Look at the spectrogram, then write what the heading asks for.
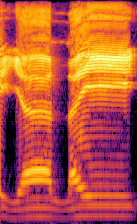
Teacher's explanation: یا لین ہے، تھوڑا نرمی کے ساتھ کھینچ کر ادا کریں گے.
